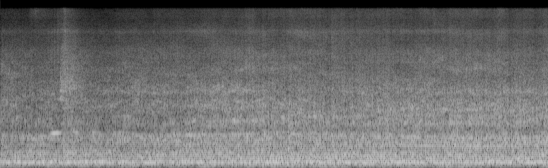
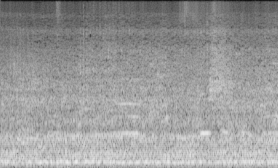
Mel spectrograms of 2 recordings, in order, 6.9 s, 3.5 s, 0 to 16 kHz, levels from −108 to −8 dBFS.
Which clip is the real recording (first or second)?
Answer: second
